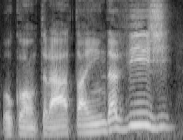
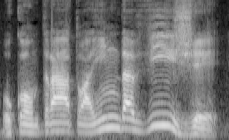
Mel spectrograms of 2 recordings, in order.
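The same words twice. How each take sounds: First: The last vowel of 'vige' sounds like 'i'. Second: The last vowel of 'vige' is a clear 'e'.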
